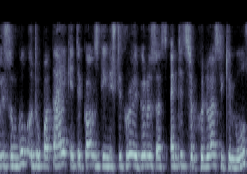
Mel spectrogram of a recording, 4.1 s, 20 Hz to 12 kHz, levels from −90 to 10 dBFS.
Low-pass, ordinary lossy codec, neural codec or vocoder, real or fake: 7.2 kHz; MP3, 48 kbps; codec, 16 kHz, 1.1 kbps, Voila-Tokenizer; fake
